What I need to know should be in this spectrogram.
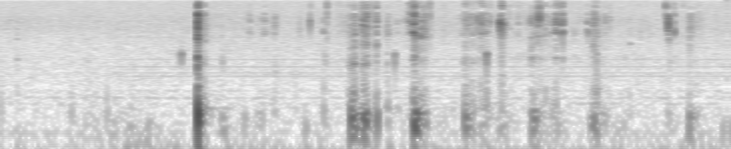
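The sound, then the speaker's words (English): Sharp, brittle crunches of a thin, glass-like hard lollipop being bitten and broken into bits, starting with one loud snap and followed by a run of smaller irregular cracks and chewing clicks, with no talking. “I'm still licking my lollipop, and just after my last show, I actually started breaking bits off because it started getting really thin. And you can hear this.”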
